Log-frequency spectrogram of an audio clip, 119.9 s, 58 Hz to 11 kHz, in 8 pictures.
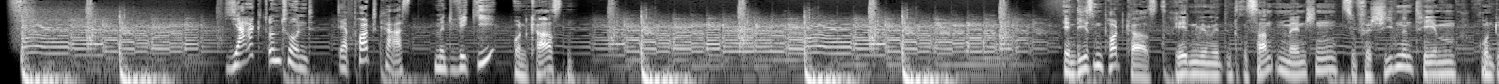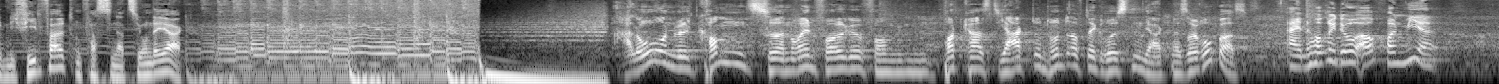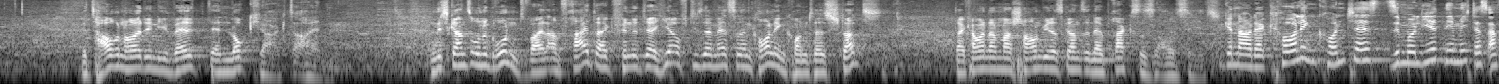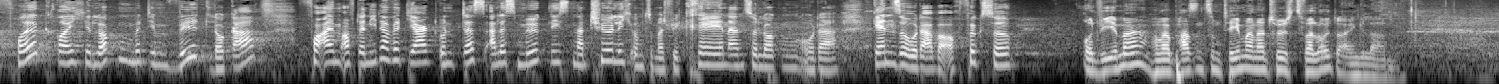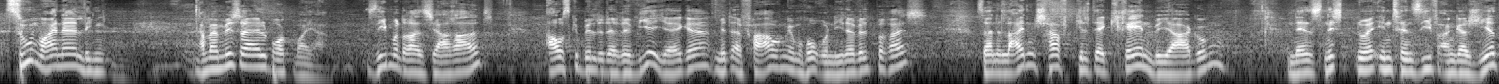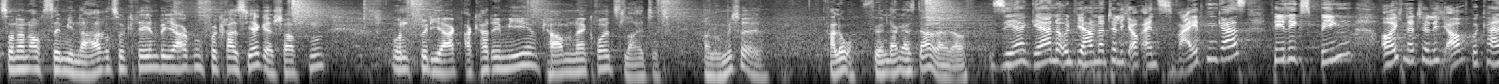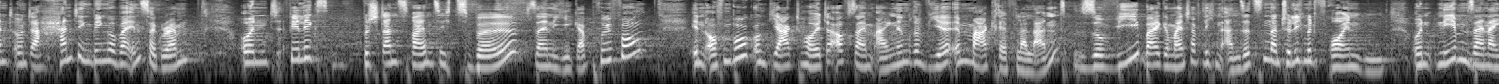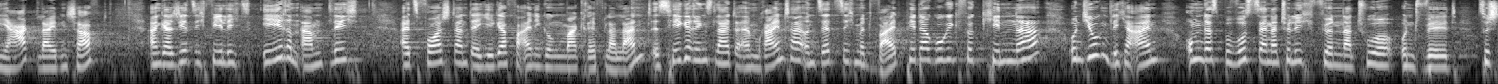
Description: Vielfalt der Jagd - Lockjagd Livefolge von der Messe 2025 ~ JAGD & HUND Podcast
